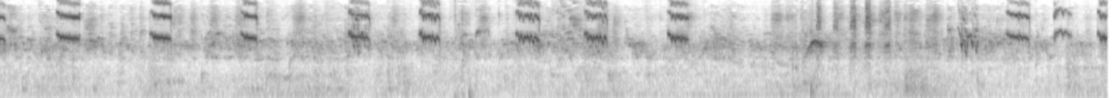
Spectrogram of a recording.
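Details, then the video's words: Budgerigars calling: short, sharp, high chirps repeated roughly every second, each with stacked harmonics, over a softer constant chatter of warbling notes. "budgies parrots"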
